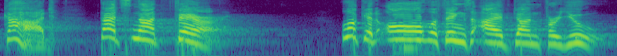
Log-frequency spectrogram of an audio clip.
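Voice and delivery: loud, high, slow aggrieved complaint to God; indignant protest. Acted. Believer complaining to God, loud aggrieved indignation. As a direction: demand credit, wounded and loud. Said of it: "and said".

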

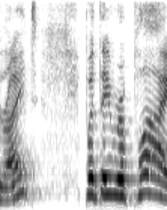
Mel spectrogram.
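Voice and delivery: normal talking voice

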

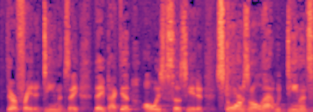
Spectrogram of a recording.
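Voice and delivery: ordinary delivery

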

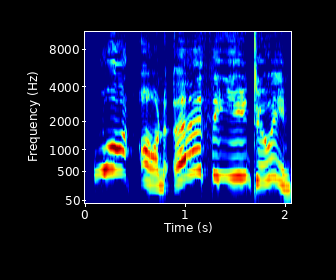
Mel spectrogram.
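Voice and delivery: very high, slow and incredulous; high-pitched indignant demand; outraged demand. A narrator's reading. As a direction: demand it, stretching each word high. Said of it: "demanded April".

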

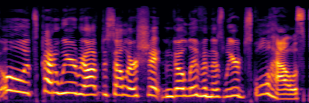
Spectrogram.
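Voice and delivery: high, casual follower voice; mildly uneasy cult member. Retold or imitated. Cult members told to sell up, lightly voiced high unease.

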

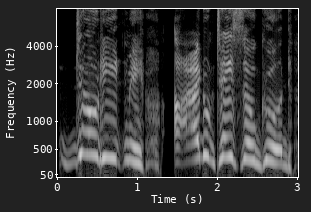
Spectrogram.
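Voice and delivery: high-pitched frightened plea; trembling boy. A narrator's reading. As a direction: beg for your life as a scared lad. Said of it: "he trembled".

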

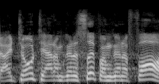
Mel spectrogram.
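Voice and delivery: high, mock-panicked child protesting; imitated panic. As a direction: imitate a frightened kid up a tree. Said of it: "the panic is in his voice".

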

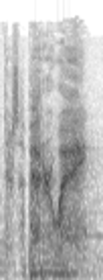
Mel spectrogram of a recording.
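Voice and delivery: a soft, unvoiced nudge; gentle whisper. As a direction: whisper it softly, as the Spirit. Spirit speaks gently to believer.

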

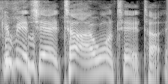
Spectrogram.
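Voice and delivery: high mock British accent. Co-host joins the accent joke, mock British.

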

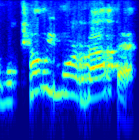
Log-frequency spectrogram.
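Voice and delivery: high, keen prompt; eager interviewer. Retold or imitated. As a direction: lean in like a curious reporter.

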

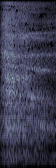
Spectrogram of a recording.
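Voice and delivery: long weary unvoiced sigh; deep sigh. Shown as a demonstration. Preacher showing how people sigh at demands, deep sigh. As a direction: let out a heavy tired breath. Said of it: "You go".

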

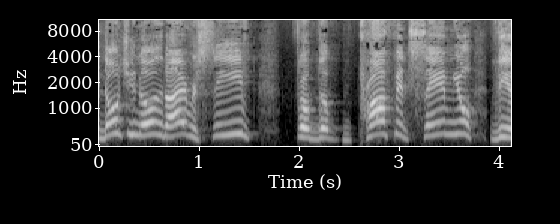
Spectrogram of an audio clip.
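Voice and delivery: high-pitched, mock-indignant demand; indignant David. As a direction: play David as entitled and offended. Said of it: "he got indignant".

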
